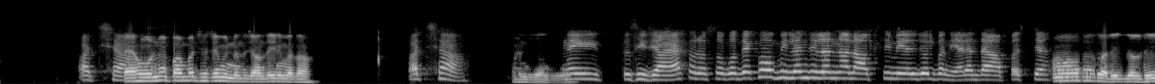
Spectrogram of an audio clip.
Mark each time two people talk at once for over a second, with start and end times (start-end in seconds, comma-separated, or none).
none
